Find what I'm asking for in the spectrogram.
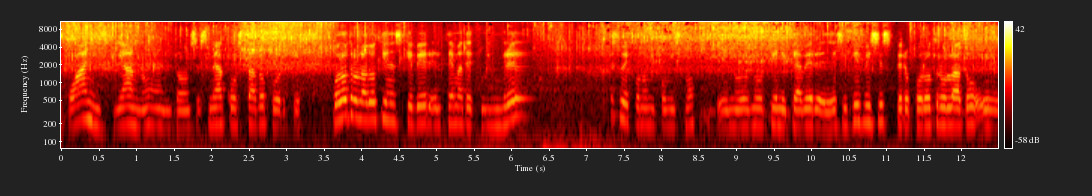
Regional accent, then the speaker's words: Tiquipaya, Cochabamba, Bolivia; soy del municipio de Tiquipaya, mi comunidad es Tolapuro, soy del distrito 3.

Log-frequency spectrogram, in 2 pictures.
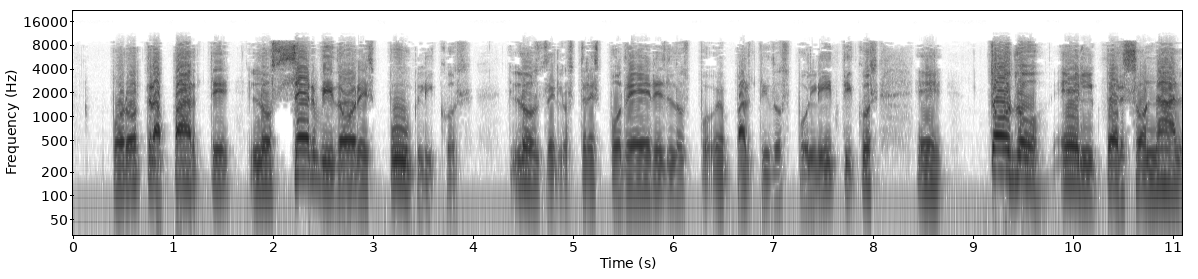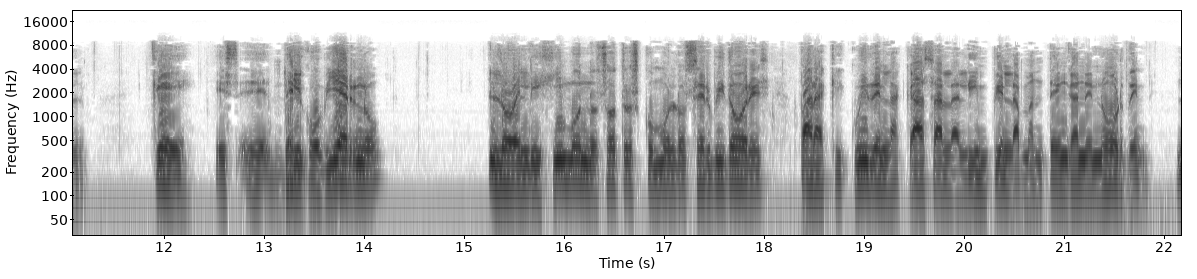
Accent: Mexico; Fíjense cómo somos mexicanos, tenemos que agregar films

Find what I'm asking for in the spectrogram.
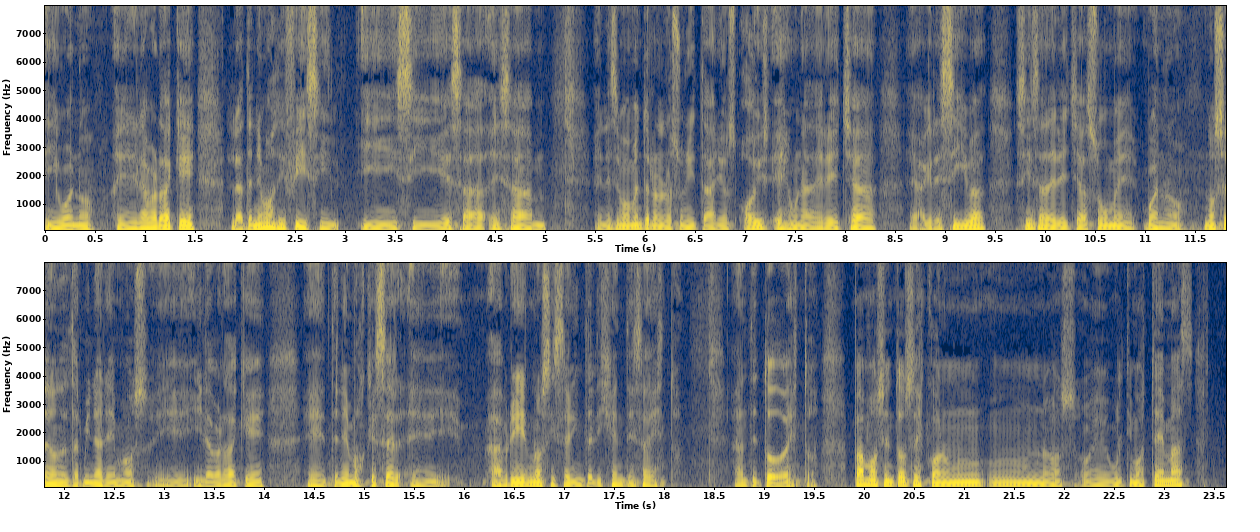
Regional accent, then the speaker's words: Argentina; Procuremos, como argentinos, ser inteligentes, ser ciudadanos

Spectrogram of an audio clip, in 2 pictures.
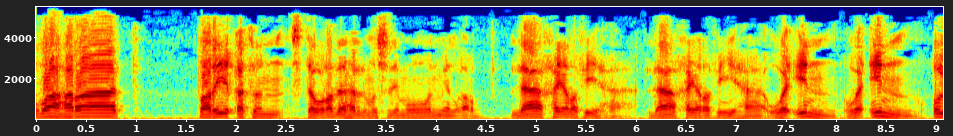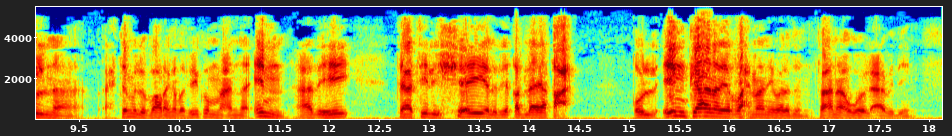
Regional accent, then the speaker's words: Yemen; والله عندنا في اليمن، أنا أحكي لكم عما نعاني في اليمن

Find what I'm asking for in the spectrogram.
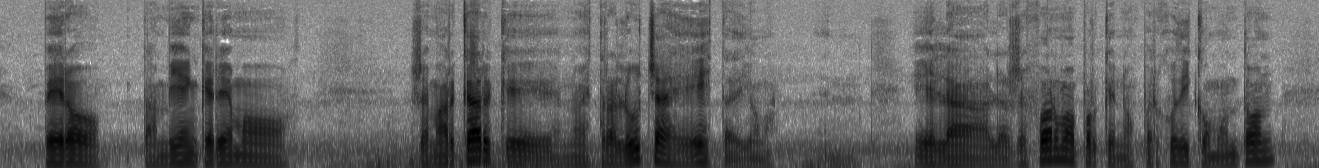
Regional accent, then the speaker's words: Jujuy, Argentina; nosotros como jujeños o como argentinos veamos, ¿no?, nuestra realidad, lo que estamos pasando acá en Jujuy

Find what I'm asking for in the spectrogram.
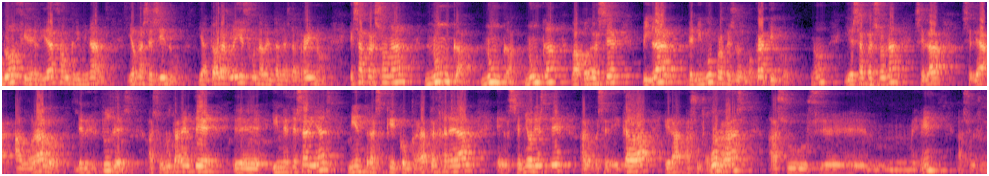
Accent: Basque Country, Spain; born there; Bueno, yo no soy asturiano, claro. Yo he nacido en Álava.

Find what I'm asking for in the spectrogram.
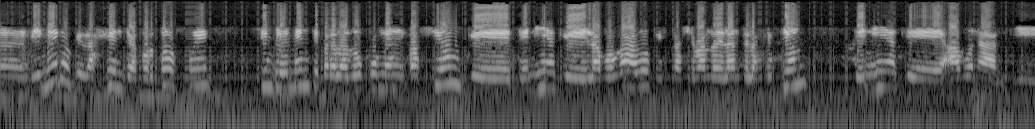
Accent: Tigre, Buenos Aires Province, Argentina; nosotros somos de Tigre

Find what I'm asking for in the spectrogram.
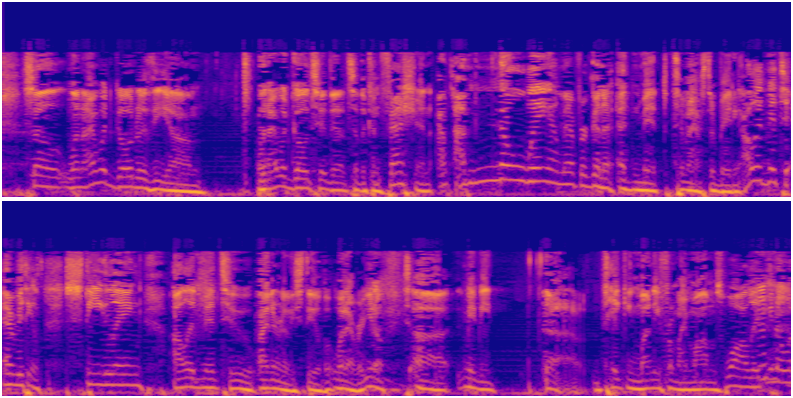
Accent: Bocaue, Central Luzon, Philippines; now in Marilao, Philippines; I grew up in Bukawe, and I live in Marilao now.

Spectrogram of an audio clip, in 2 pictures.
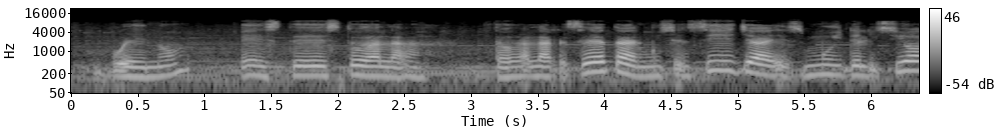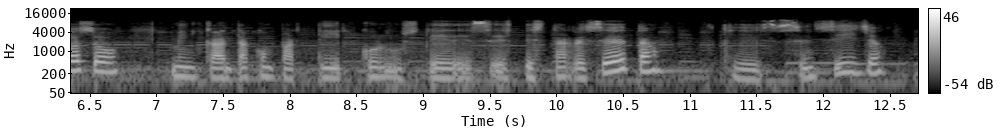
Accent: Caldas, Colombia; now in Manizales, Colombia; vengo del norte de Caldas, actualmente vivo en Manizales.

